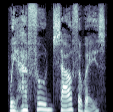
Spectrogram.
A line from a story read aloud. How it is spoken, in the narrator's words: said timidly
